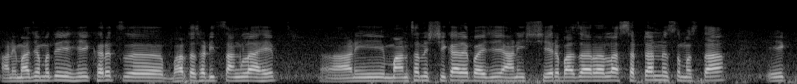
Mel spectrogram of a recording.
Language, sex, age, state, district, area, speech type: Marathi, male, 45-60, Maharashtra, Nanded, rural, spontaneous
